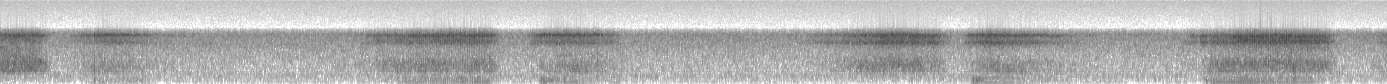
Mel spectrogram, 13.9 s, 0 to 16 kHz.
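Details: Sleeping woman snoring, rough, rattling snores on each inhalation with softer sounds on exhalation, about 4-5 breaths a minute; snoring.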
